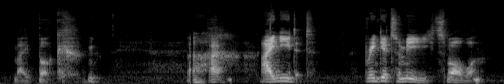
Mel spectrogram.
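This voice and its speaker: A man puts on a character voice, talking fairly slowly at a fairly high pitch. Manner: commanding.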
